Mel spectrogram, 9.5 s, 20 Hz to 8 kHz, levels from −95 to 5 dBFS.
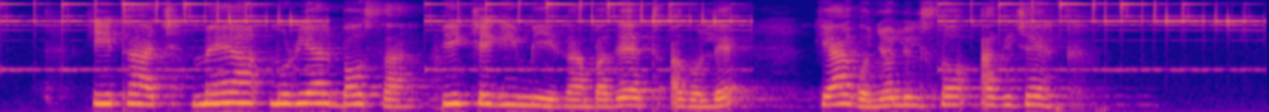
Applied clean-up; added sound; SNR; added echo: none; Bell; 2 dB; reverberation time 0.6 s.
